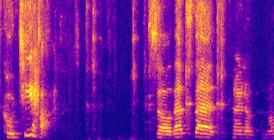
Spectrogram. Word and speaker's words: Cotija: It's Cotija.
